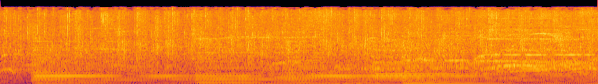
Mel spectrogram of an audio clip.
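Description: A church audience claps hands for Jesus steadily over sustained keyboard chords, the clapping forming a dense, continuous patter above the music at a loud, even level.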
